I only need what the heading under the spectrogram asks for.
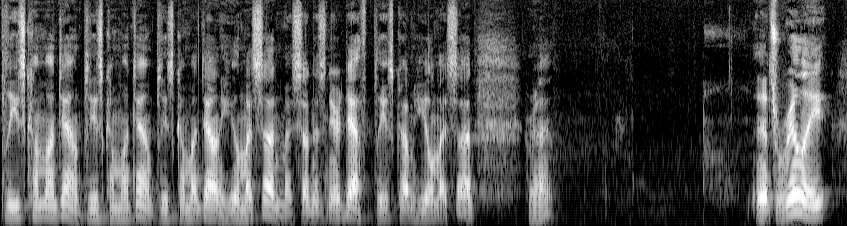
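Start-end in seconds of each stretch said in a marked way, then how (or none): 0.0-4.7 acted desperate voice, quieter. Retelling an official's plea for his son to be healed: imitating someone begging. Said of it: "He's begging Jesus".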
